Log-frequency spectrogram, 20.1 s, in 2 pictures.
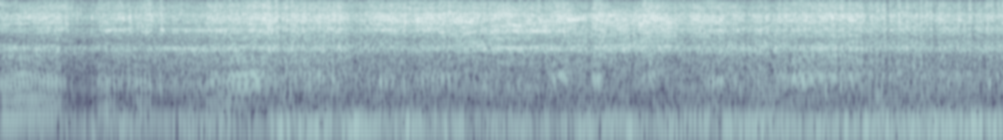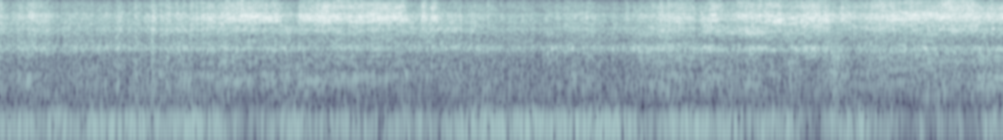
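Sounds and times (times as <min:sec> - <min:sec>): dirt bike engine running: 0:00.0 - 0:20.0
wind rumble on microphone: 0:00.0 - 0:20.0.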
